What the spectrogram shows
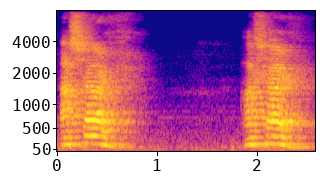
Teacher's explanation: র এবং একটি হ অথবা এইচ, এই দুইটা সাউন্ড শেষে হবে। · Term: মহাপ্রাণ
